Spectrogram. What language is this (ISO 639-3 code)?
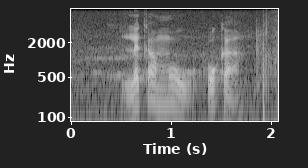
sot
